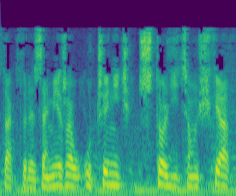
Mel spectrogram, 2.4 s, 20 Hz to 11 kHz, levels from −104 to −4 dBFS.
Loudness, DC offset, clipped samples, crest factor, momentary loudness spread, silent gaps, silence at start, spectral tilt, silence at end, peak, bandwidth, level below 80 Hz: -18 LUFS; under 0.1%; under 0.1%; 14 dB; 3 LU; none; 0 s; -4.5 dB/octave; 0 s; -4 dBFS; 7.4 kHz; -36 dBFS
